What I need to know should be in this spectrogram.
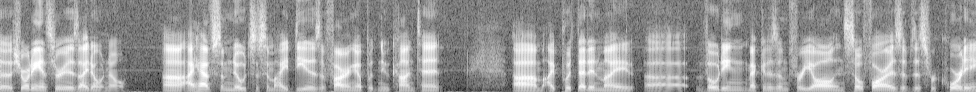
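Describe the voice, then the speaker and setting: A man speaks at a medium pitch with ordinary pitch variation and a bright, sharp tone, on a very clean recording with a silent background. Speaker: tech YouTuber. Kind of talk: casual channel update. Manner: fast.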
